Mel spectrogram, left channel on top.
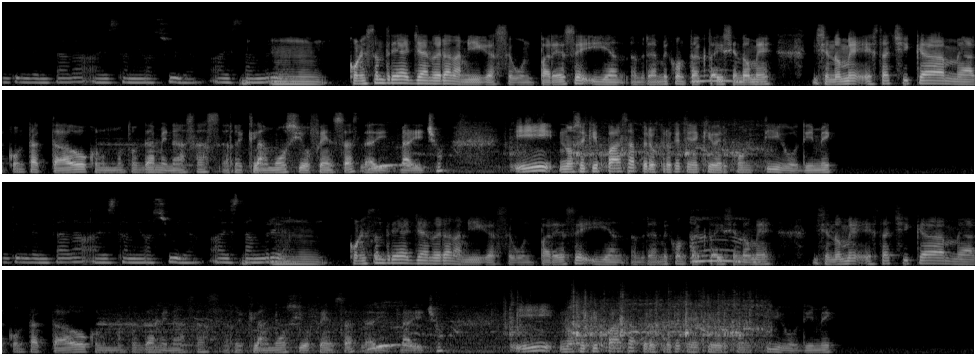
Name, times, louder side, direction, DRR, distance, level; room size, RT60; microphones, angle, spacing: voice 1, 0.0-3.0 3.7-3.8 6.9-7.6 13.4-14.0, right 1 dB, 70° right, 1.0 m, -37 dB
voice 2, 2.4-18.1, left 6 dB, 80° left, 0.3 m, -32 dB
sound 1, 10.7-17.4, right 5 dB, 45° right, 0.8 m, -41 dB
9.2 x 4.5 x 2.7 m
head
